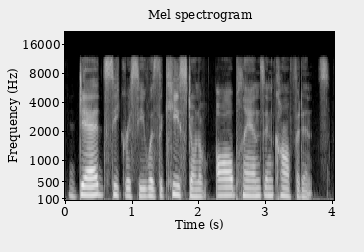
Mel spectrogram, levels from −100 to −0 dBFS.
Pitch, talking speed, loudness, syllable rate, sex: 175 Hz, 150 wpm, -19 LUFS, 4.6 syllables/s, female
